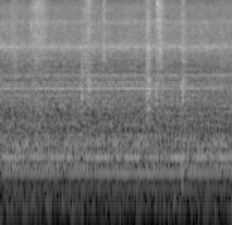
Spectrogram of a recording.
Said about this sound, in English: I'm going to run a deburr over this real quick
